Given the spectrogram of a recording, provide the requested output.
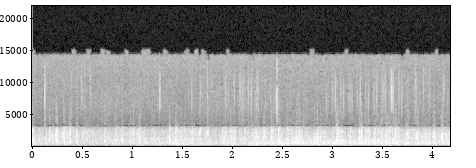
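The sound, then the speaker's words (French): A Saturn V rocket launch in December 1968, heard from the press stand as it shakes under the shock wave: a loud, unbroken wall of dense, crackling noise that holds steady for several seconds, with no voices over it. “La tribune de presse tremble sous l'onde de choc du départ de la Saturne 5.”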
